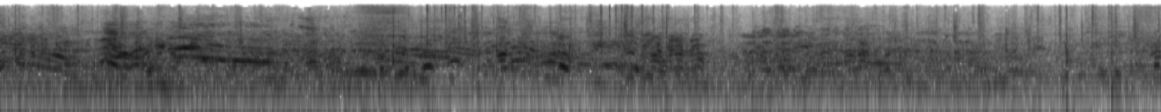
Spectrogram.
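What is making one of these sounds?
A crowd of young men shouts and cheers loudly outdoors.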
